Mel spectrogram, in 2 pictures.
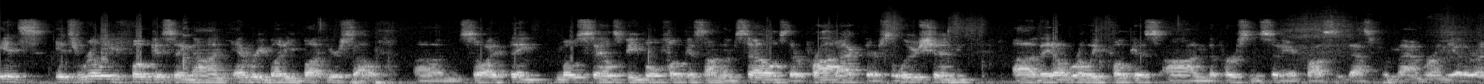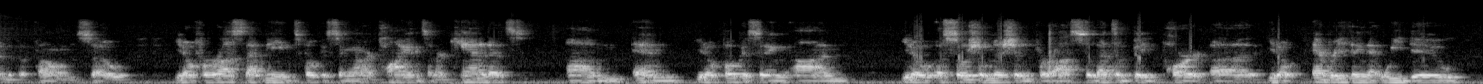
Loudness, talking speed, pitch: -15 LUFS, 165 wpm, 110 Hz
